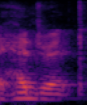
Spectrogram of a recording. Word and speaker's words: Hendrik: Like Jimi Hendrix, but Hendrik. That's correct. Yeah, like the funny thing is everybody calls me Hendrix, like that is not from Germany.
